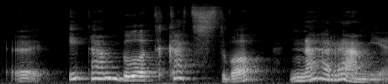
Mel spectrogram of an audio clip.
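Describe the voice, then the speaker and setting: Audible room echo surrounds a woman whose voice shows vocal fry and very wide pitch swings. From Greater Poland (Wielkopolska), western Poland. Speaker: lace maker, craftswoman. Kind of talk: personal life story interview. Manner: hesitant, with many filler sounds.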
